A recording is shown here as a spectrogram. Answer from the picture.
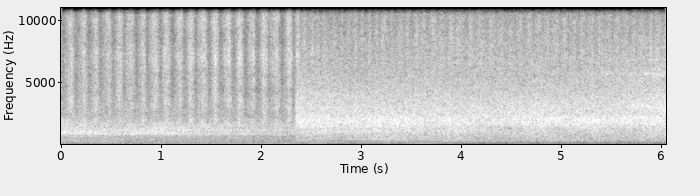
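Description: Faint scrubbing of a bristle detailing brush working cleaner into the rubber window guide channel of a BMW X5 (E53) door.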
